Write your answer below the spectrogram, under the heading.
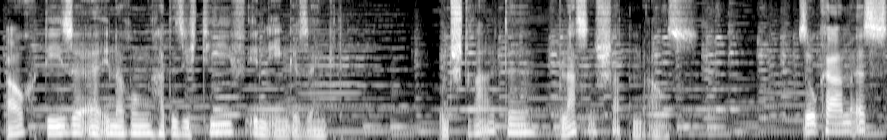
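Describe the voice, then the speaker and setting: A man narrating a literary radio play in a measured, brooding, deliberate way, over music. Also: sits low, vocal fry. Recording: music behind the voice. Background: string music.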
